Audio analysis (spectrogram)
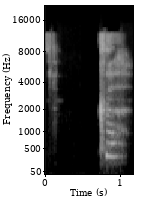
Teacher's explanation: But the difference is at the back of the tongue is coming up and touching the velum, and that's where the air builds up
